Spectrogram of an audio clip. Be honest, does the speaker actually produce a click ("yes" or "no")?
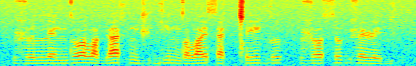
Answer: yes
